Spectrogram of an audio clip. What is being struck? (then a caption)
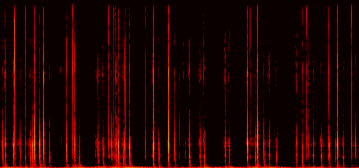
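Plastic mechanical keyboard. Long-nailed fingertips type on a clear plastic mechanical keyboard with transparent keycaps. It makes quick, bright, clicky taps that come in uneven bursts with short pauses, each tap dying away almost at once.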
